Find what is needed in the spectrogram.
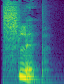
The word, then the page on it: slip away: British English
